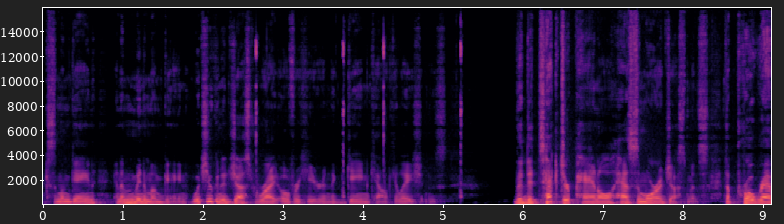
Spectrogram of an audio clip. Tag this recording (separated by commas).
Speech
